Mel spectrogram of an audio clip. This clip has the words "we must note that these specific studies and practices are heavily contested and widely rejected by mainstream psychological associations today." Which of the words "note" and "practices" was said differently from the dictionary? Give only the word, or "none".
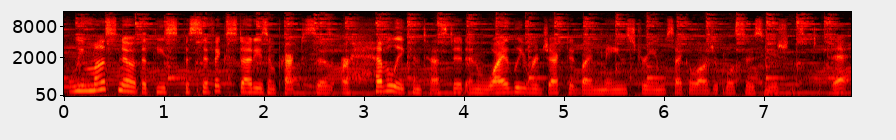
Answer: none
